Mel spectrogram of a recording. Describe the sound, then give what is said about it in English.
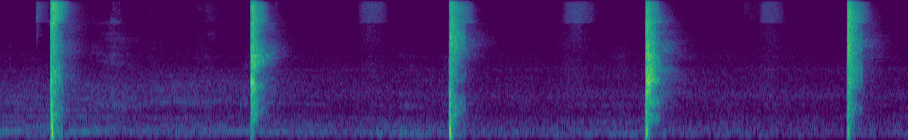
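Five loud, crisp hand slaps on skin land at an even pace, about two seconds apart, each a sharp smack with a short ringing tail and silence between. No one speaks. “Each slap, each sting makes my aching cunt pound.”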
